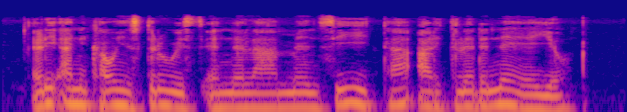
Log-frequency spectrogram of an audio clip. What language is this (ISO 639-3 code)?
epo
